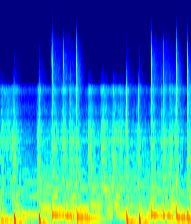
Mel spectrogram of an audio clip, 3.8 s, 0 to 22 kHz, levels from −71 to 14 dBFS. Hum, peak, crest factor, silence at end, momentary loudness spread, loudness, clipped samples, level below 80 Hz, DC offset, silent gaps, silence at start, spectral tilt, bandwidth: none; 0 dBFS; 14 dB; 0 s; 6 LU; -16 LUFS; under 0.1%; -20 dBFS; under 0.1%; none; 0 s; -6 dB/octave; 13 kHz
